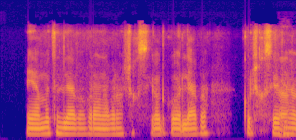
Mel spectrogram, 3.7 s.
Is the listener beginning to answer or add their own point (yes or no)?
no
